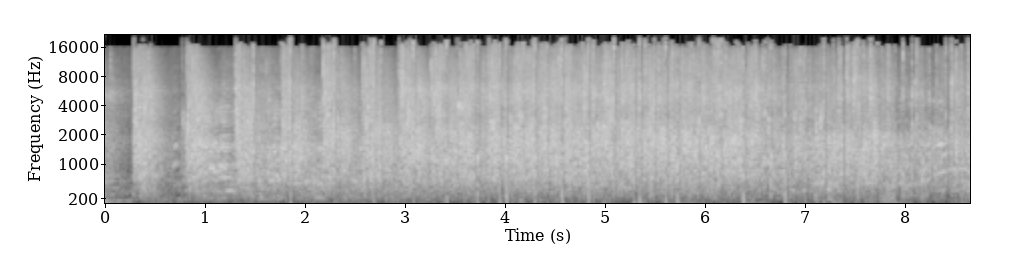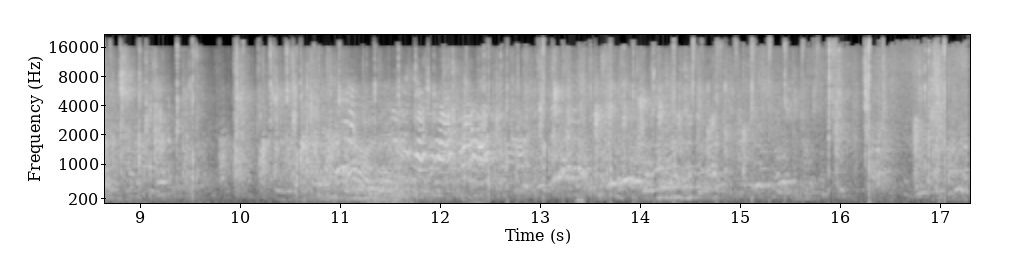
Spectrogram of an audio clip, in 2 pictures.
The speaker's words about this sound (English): That fast clapping sounded like a bunch of bats couldn't get out of the building.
